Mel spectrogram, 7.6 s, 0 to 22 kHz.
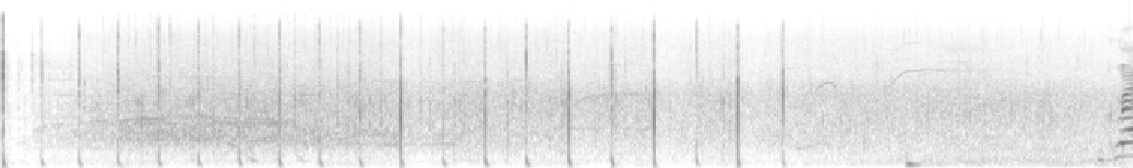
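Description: A large commencement audience at a 2017 university graduation applauds the graduates, sustained crowd clapping with distinct sharp claps standing out, steady and fairly loud throughout.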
